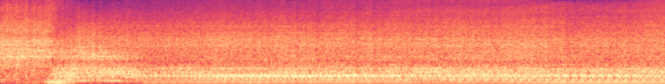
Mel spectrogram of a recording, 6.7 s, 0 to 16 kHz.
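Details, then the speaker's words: 2011 Mustang GT V8 with newly installed Paxton Novi 2200 SL supercharger on a base tune, first startup: brief start burst, then steady even lumpy warm-up idle with faint blower hum; sounds super healthy. "that right there ladies and gentlemen is such a good sign the car sounds super healthy"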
